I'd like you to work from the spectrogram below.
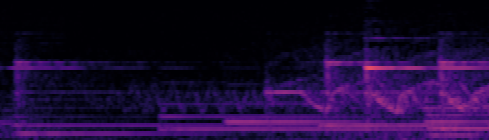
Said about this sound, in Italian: E di nuovo sento il suono delle sirene, eco di quelle storie lontane. Brividi lungo la schiena. Penso che per i bambini in Iraq quelle sirene non sono mai state storie lontane.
